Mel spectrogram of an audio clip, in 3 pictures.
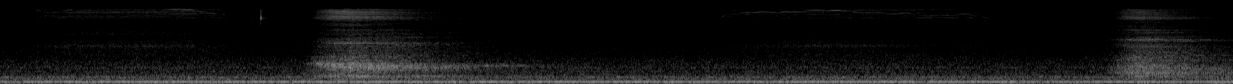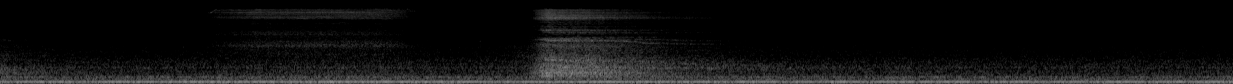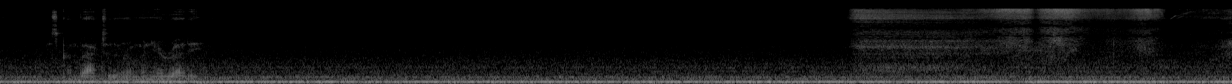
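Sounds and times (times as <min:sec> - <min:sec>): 
steady low hum: 0:00.0 - 0:36.9
slow deep breaths: 0:00.3 - 0:02.4, 0:03.0 - 0:05.6, 0:07.2 - 0:10.0, 0:10.9 - 0:13.1, 0:14.4 - 0:16.6, 0:17.3 - 0:20.6, 0:33.1 - 0:36.9.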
